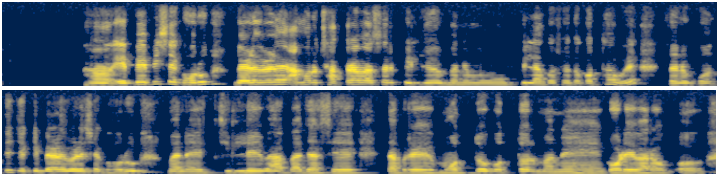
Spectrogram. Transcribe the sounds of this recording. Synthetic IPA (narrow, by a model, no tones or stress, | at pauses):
ɦɔ̃ebebiseɡʱɔɾubɛɭebeɭea̰mɔɾɔt͡ʃʰat̪ɾabasɔɾepild͡ʒmanemũpilaŋkɔsɔt̪ɔkɔt̪ʰaɦuesɛnɔkuɔnt̪id͡ʒekibɛɭɔbɛɭeseɡʱɔɾumanet͡ʃilːebʱabad͡ʒaset̪apɔɾemɔd̪ːɔbɔt̪ɔlmaneɡɔɽebaɾɔ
